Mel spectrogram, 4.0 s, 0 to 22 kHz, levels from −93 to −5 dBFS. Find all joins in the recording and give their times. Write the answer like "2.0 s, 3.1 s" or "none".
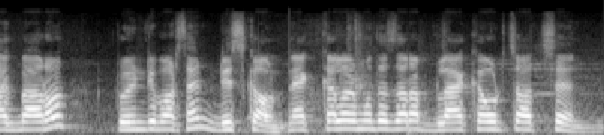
1.9 s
